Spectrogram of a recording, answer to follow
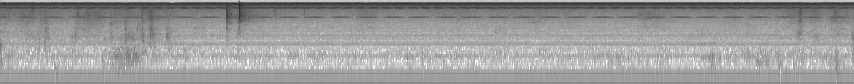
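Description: Quiet room tone with a steady low electrical hum, broken by a couple of faint clicks a little over two seconds in.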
